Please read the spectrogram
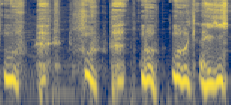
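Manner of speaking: high, panicked stuttering; terrified stammer. Acted. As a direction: stammer as if frozen with fear. Stammering at a living mummy.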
